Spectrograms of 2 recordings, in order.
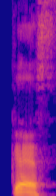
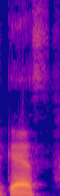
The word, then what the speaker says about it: cache: आपके पास ऑप्शन दिख रहे हैं देखो, option A register, CD Rome, RAM या कैश जिसको बोलते हैं CACHE स्पेलिंग है इसका, ठीक है, कैश। तो ये आपके पास क्या होगा, रजिस्टर्स, ये सभी क्या है, मेमोरी है, स्टोरेज यूनिट है।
